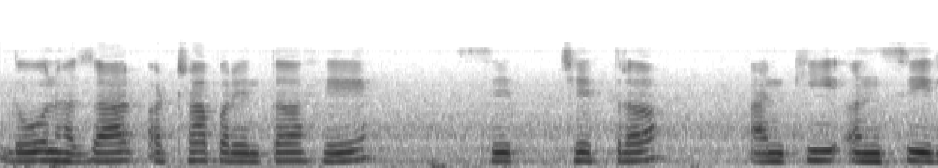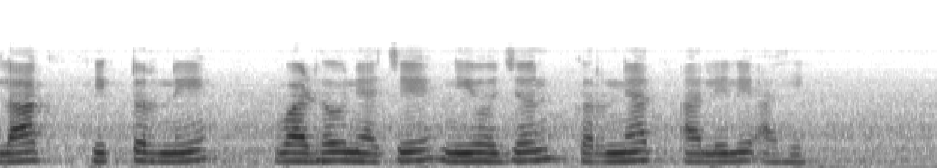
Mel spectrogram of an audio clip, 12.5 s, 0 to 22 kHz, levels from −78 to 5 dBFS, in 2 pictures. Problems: constant background noise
